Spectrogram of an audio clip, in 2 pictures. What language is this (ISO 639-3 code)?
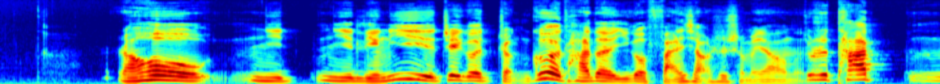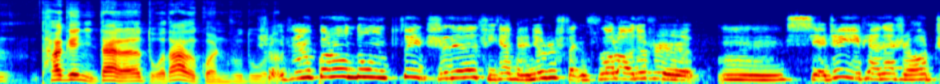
zho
